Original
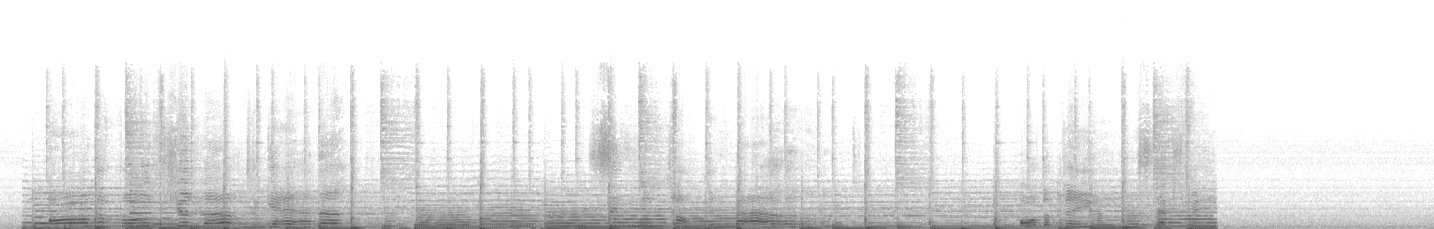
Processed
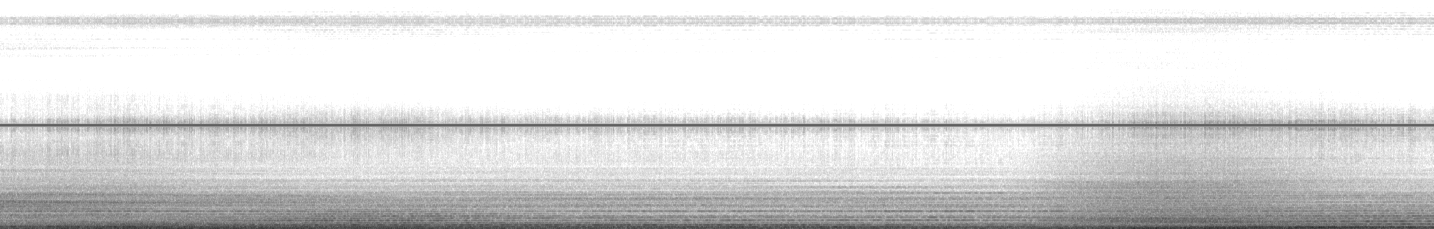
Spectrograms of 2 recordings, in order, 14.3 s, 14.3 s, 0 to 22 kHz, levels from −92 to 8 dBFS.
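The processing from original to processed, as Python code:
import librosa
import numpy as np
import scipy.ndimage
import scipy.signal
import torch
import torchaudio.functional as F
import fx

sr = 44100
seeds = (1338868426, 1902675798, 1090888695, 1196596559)

y = fx.paulstretch(x, sr, seeds[0], factor=34.0, window_s=0.1, from_s=10.88)
y = fx.pwm(y, sr, carrier_hz=10000.0)
y = y * 10.0 ** (9.0 / 20.0)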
